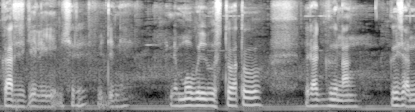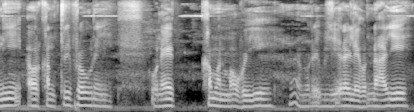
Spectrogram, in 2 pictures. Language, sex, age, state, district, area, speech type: Bodo, male, 60+, Assam, Chirang, rural, spontaneous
